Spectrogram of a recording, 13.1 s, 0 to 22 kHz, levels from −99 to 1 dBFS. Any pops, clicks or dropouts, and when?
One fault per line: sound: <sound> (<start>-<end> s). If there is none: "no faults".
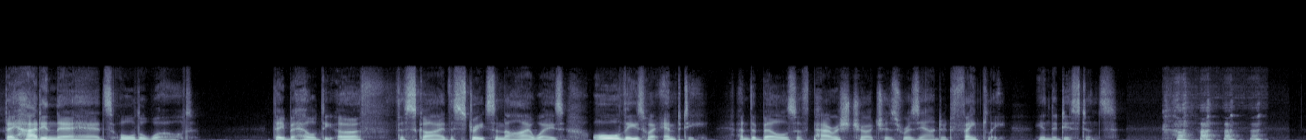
sound: laugh (11.6-12.7 s)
